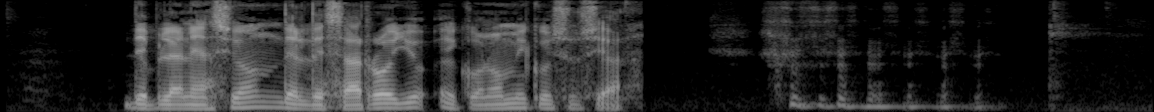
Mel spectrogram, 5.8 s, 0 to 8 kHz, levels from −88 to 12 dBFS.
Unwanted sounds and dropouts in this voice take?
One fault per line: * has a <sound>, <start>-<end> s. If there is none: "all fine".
* has a laugh, 3.5-5.1 s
